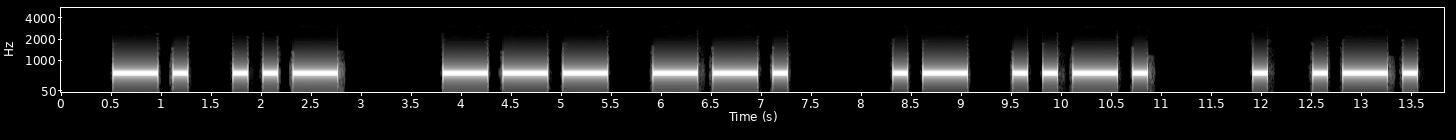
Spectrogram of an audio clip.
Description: Morse code, heard as a keyed tone, about 8 wpm, 600 Hz. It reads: NU OG AF ER
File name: Korte ord DK 8wpm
